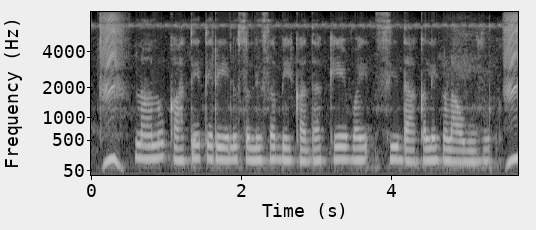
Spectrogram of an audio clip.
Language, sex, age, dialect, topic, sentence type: Kannada, female, 18-24, Mysore Kannada, banking, question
